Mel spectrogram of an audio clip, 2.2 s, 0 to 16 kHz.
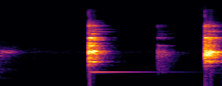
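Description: Hammer knocks on the valve-stem ends of a freshly assembled Triumph T120R Bonneville cylinder head, to seat the collets in the exhaust valves' spring retainers. One sharp metallic knock about a second in rings on with a steady tone, then a lighter knock comes just after.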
